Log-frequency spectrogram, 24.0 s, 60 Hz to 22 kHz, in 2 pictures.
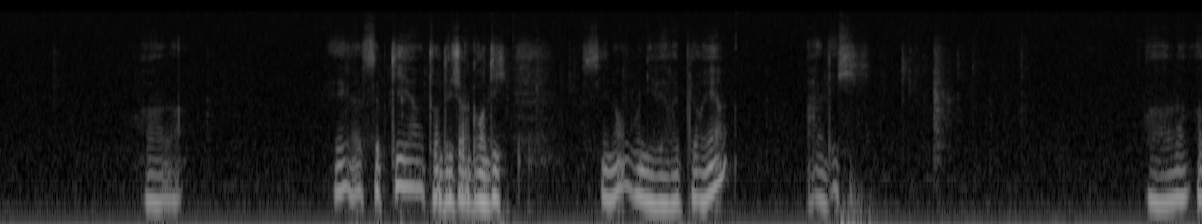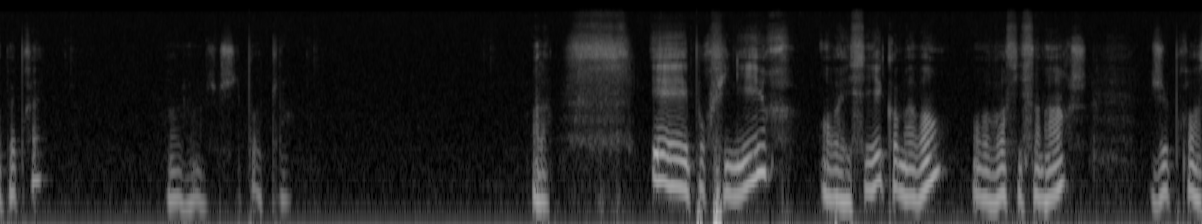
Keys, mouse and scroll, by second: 2.1 click, 3.6 click, 4.0 scroll up 1, 4.7 right click, 6.3 click, 7.7 right click, 9.9-11.3 drag, 11.5-11.8 scroll down 1, 13.9 scroll up 1, 15.1-17.4 drag, 17.5-18.2 scroll down 2, 18.6-19.4 right drag, 20.4 click, 21.1 right click, 21.8 click.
